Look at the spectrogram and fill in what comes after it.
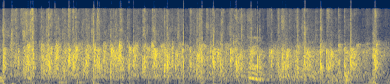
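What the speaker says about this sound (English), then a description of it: "let's give them all a round of applause" A city council meeting audience applauds newly elected officials, dense sustained clapping filling the room for several seconds, loud and steady with a few voices mixed in.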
